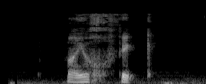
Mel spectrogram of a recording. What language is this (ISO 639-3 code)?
esu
